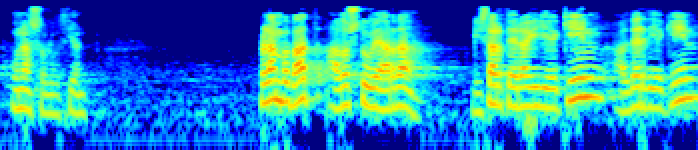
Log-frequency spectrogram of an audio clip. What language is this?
Basque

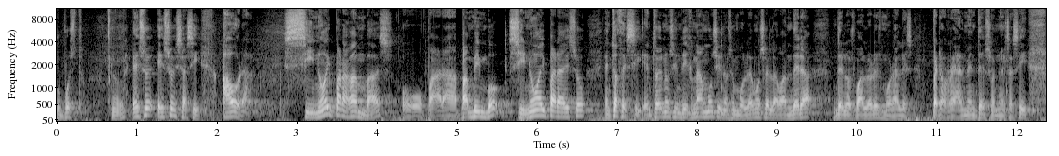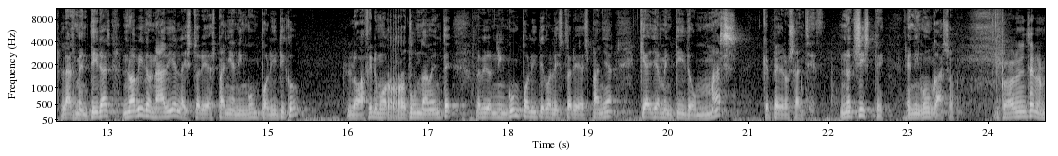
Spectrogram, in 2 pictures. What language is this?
Spanish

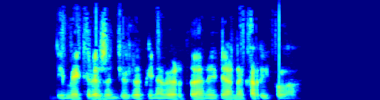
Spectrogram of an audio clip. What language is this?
Catalan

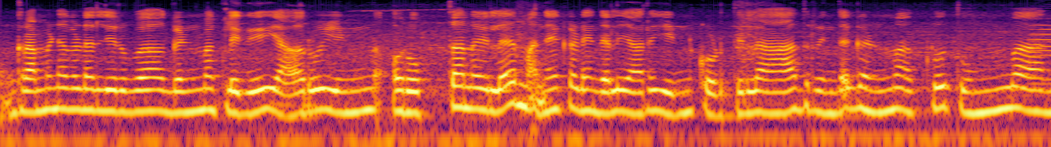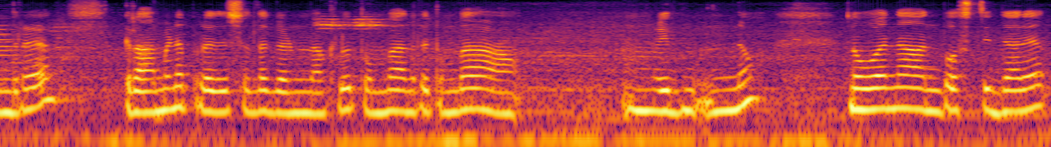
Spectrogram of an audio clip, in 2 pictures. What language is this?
Kannada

